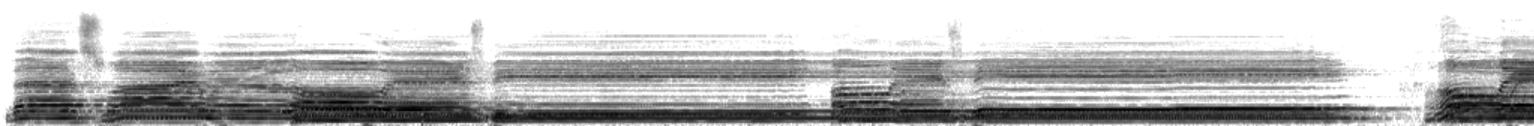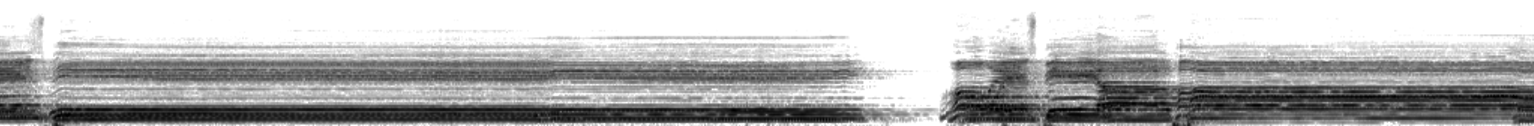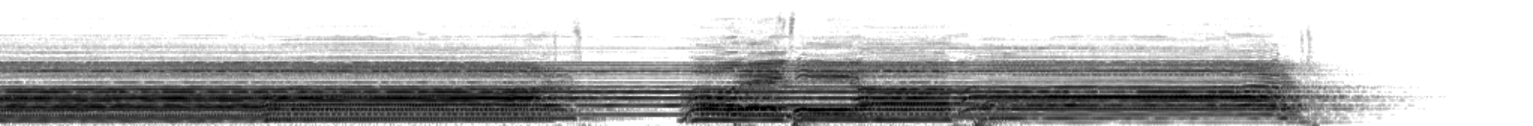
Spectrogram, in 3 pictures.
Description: Key written in: F# Minor
Type: Barbershop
